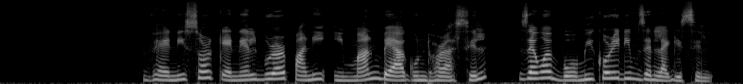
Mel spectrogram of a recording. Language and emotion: Assamese, disgusted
